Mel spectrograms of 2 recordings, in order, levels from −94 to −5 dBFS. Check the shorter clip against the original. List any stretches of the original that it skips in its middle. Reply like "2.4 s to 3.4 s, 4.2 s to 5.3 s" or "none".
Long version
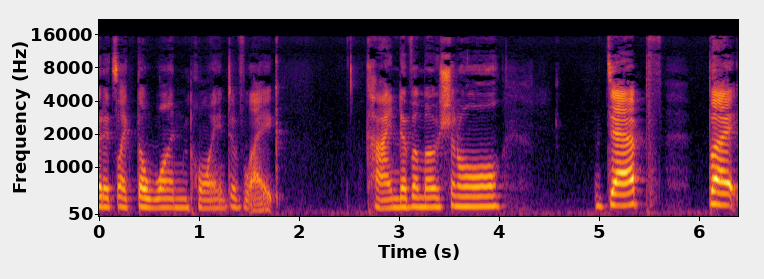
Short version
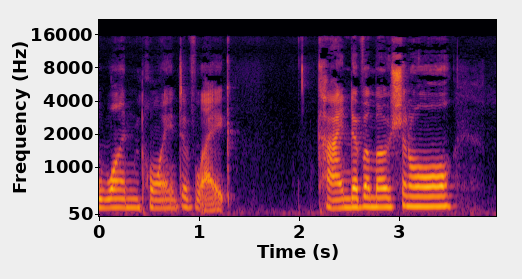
none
